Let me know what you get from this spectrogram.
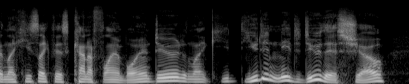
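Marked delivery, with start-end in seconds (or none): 2.2-3.8 loud, high, mad, exasperated, fed-up rant. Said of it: "made me mad".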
